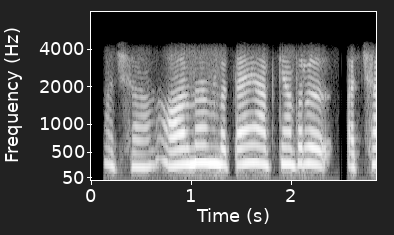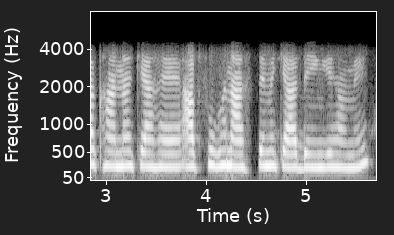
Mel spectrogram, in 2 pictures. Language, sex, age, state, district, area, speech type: Hindi, female, 60+, Madhya Pradesh, Balaghat, rural, conversation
